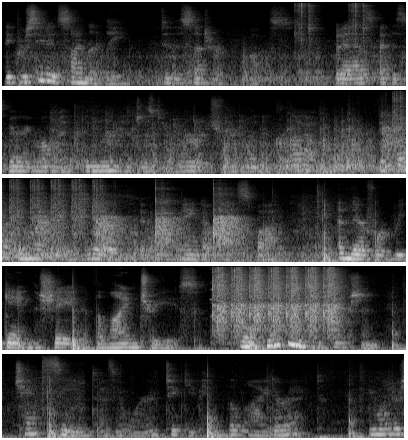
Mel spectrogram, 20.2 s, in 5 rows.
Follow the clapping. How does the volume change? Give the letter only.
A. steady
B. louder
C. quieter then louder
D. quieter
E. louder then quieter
B.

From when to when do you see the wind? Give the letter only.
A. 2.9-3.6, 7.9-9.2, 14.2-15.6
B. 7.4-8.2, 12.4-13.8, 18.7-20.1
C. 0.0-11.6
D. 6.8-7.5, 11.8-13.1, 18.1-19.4
C.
